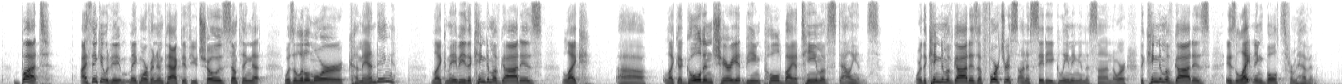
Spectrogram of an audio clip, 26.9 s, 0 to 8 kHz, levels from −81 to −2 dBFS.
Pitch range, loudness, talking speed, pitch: 155-200 Hz, -21 LUFS, 150 wpm, 180 Hz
